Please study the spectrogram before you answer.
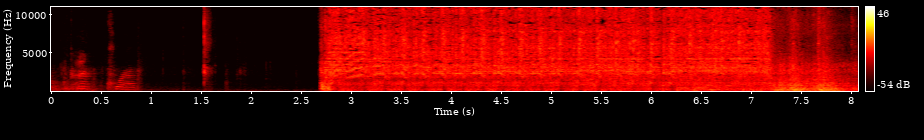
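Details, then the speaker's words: Amazon 186FA single-cylinder diesel on filtered waste vegetable oil, previously run out of fuel, likely air pocket in the system: slow to catch after cranking, then fires into loud rapid diesel clatter. "to take a second to start because we ran it out of fuel and there's probably an air pocket in the system"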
